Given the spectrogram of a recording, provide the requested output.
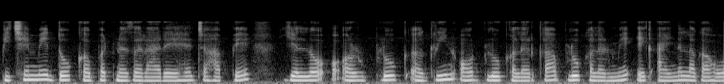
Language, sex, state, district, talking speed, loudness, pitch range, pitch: Hindi, female, Tripura, West Tripura, 205 wpm, -16 LUFS, 180-200 Hz, 190 Hz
